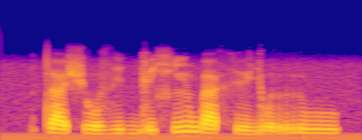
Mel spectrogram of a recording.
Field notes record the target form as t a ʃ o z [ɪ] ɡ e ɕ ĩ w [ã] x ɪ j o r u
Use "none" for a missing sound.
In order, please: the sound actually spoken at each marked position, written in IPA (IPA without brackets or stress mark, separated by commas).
i, a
